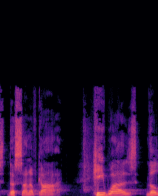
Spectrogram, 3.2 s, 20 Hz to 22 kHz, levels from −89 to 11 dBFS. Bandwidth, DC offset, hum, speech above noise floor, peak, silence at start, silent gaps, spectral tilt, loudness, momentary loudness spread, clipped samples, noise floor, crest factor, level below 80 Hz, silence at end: 13 kHz; under 0.1%; none; 24 dB; -8 dBFS; 0 s; none; -3.5 dB/octave; -22 LUFS; 12 LU; under 0.1%; -46 dBFS; 16 dB; -66 dBFS; 0 s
